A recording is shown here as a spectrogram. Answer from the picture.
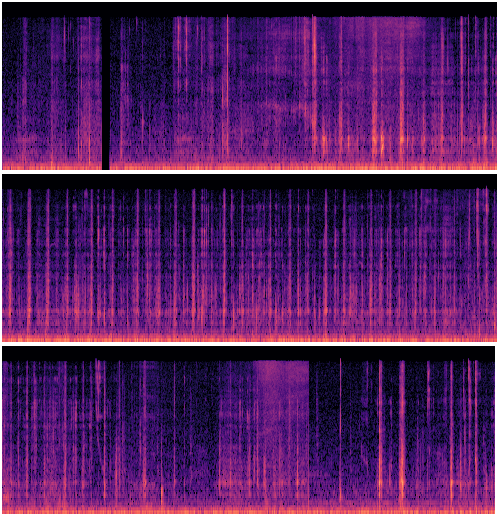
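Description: Close-miked chewing of stir-fried pork intestines (yachae gopchang) and rice balls, a dense run of small mouth clicks, with a slurp of a noodle strand near the end.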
